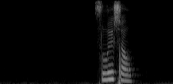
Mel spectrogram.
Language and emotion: Russian, angry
